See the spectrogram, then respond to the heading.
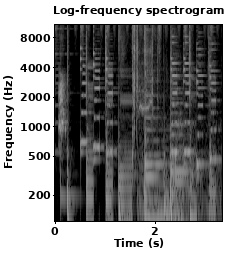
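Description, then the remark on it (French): Several crisp camera shutter clicks snap in quick succession, layered over bright, tonal video-game music that fills the short clip; no one speaks. The clicks come from Paparazzi, a photography game for Nintendo Switch in which the player takes photos of little dogs. “OK, un jeu de photographie.”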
